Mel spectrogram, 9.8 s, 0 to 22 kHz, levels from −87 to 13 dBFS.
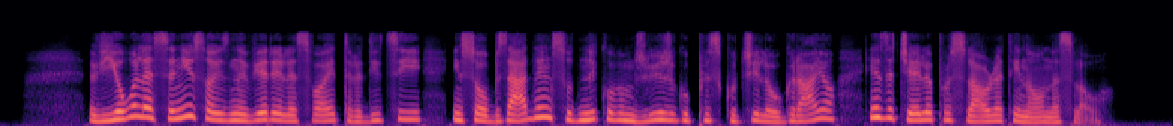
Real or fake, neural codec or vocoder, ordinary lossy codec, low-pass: fake; codec, 24 kHz, 0.5 kbps, DualCodec; none; 7.2 kHz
